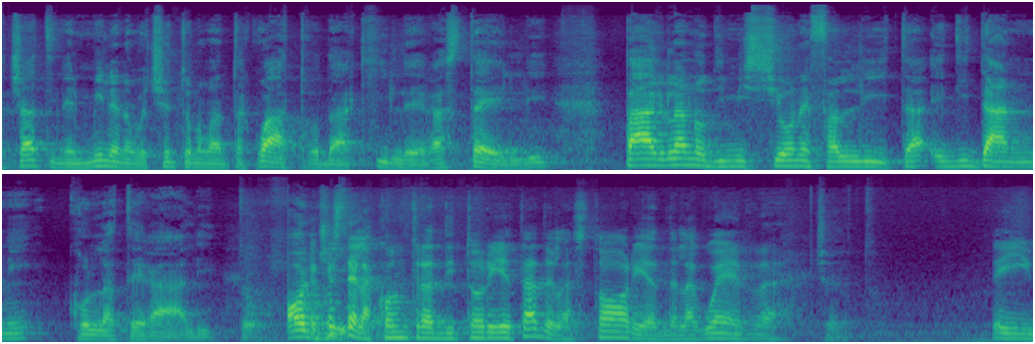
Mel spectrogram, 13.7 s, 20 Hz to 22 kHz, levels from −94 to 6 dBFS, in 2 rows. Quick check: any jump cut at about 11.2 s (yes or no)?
no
